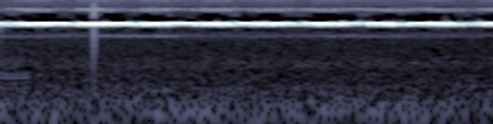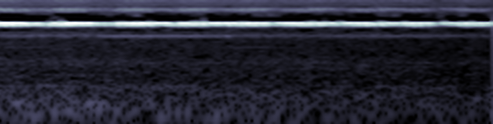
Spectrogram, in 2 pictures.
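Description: Crickets chirring steadily, one continuous high trill that slowly fades down.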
